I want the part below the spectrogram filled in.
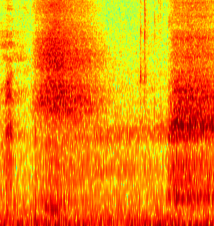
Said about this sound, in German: Ja, atme mal und versuch mal so ganz gleichmäßig und schön und tief zu atmen.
